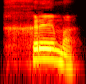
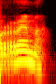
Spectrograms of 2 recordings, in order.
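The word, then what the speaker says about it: ῥῆμα: Entonces se pronuncia como J. R y aquí sería jema. Jema. Gema, algunos lo pronuncian solamente como rema.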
